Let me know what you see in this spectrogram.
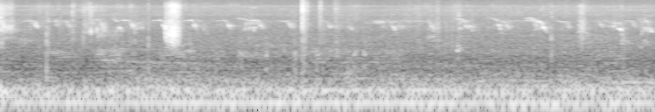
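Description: Birds chirping faintly: many short, high, falling chirps, several a second, with a brief rustling noise about two seconds in.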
